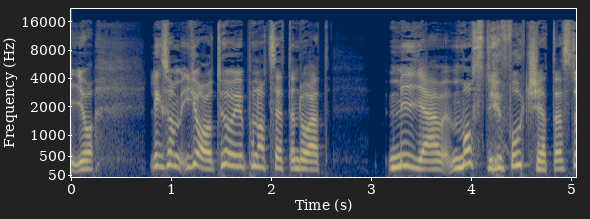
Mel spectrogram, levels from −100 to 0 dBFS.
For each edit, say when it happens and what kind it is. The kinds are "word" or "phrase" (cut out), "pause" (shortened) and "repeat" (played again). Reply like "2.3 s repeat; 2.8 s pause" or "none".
none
